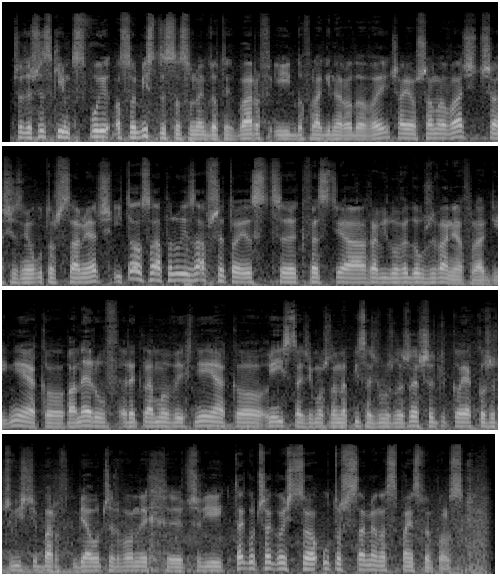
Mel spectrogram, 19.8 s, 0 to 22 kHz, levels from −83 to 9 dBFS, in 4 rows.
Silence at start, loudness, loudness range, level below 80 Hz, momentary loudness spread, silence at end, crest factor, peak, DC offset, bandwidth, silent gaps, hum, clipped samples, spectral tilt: 0.1 s; -24 LUFS; 2 LU; -46 dBFS; 4 LU; 0.05 s; 16 dB; -8 dBFS; under 0.1%; 16 kHz; none; none; under 0.1%; -4.5 dB/octave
